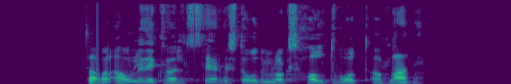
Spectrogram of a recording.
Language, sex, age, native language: Icelandic, male, 30-39, Icelandic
